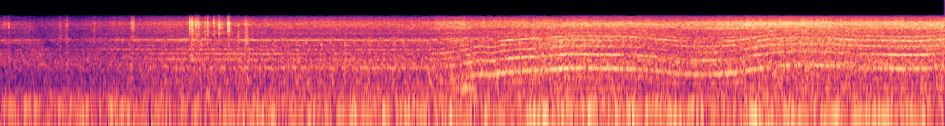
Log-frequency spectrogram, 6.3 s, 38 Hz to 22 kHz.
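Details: BMW 323Ci, 220,000+ miles: clear whine rising and falling with revs, also at idle and while driving, stopping at idle when clutch is pressed; transmission clanks when shifting and tapping gas; no performance loss, cause unknown.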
